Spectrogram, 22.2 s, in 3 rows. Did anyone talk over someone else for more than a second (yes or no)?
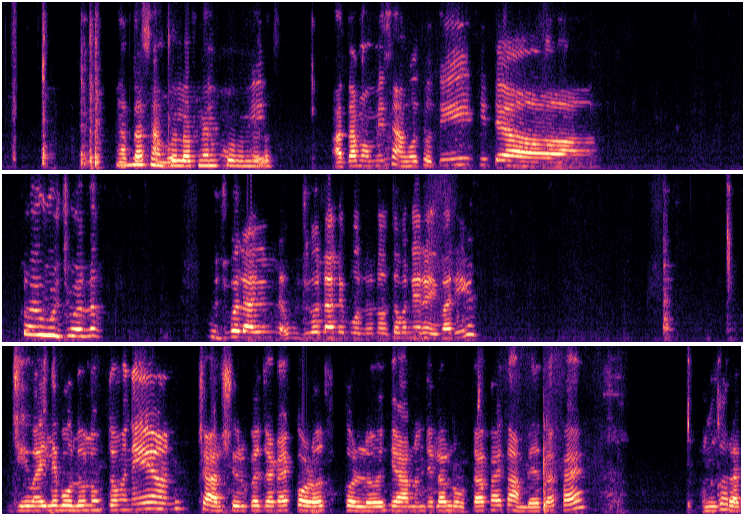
yes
